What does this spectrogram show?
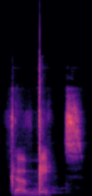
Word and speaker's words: commit: Commit, commit, mit.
